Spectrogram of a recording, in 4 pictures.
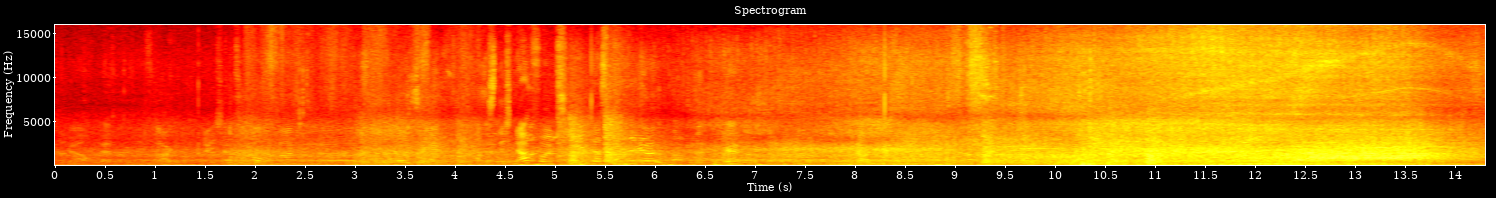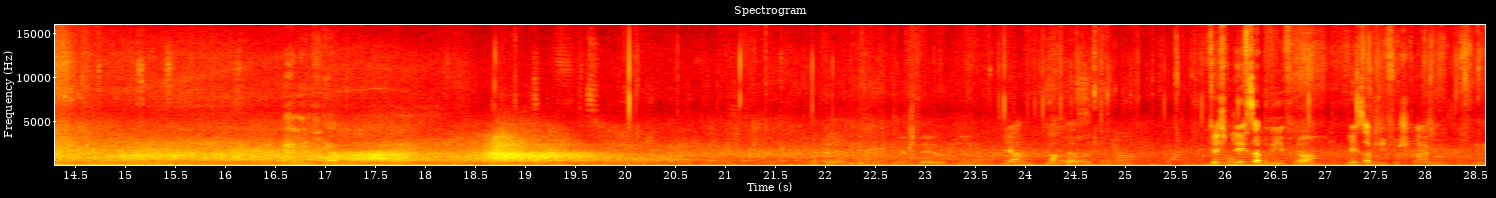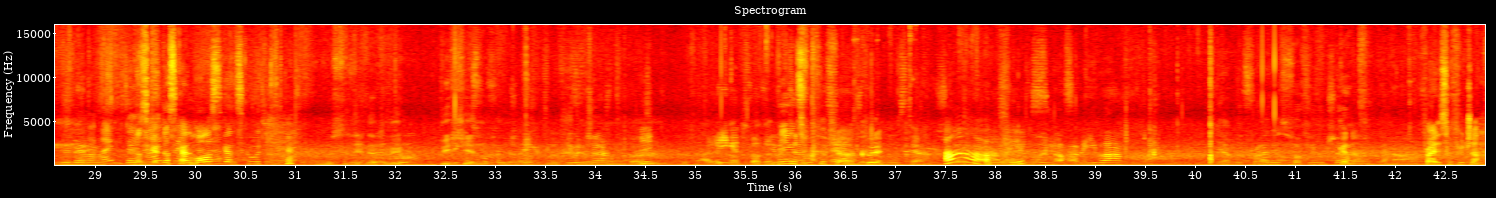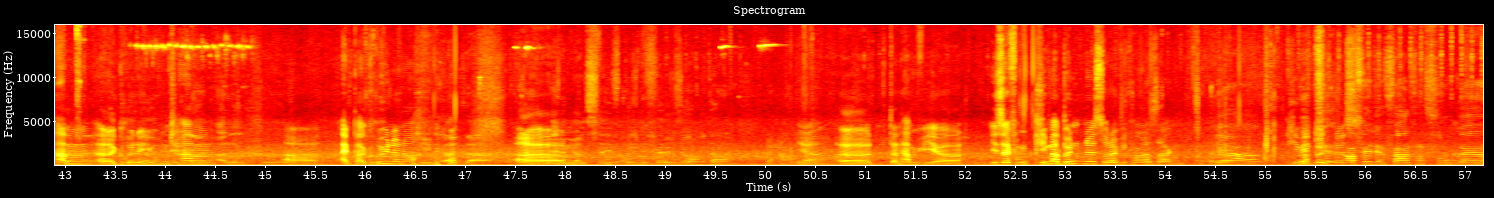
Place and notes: Mahnwache gegen die geplante Erweiterung bei Westfleisch in Hamm-Uentrop.
Nordrhein-Westfalen, Deutschland, 4 June, ~12:00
